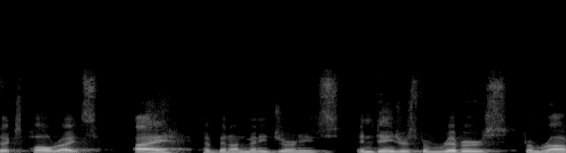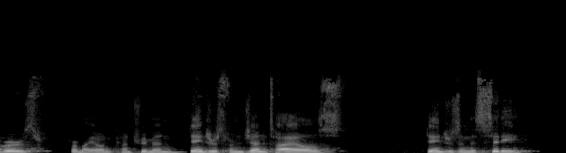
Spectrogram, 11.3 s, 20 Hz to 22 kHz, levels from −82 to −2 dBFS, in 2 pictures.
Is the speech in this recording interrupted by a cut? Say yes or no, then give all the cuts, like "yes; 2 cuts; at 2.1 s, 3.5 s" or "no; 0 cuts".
yes; 4 cuts; at 1.1 s, 3.5 s, 5.2 s, 7.5 s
